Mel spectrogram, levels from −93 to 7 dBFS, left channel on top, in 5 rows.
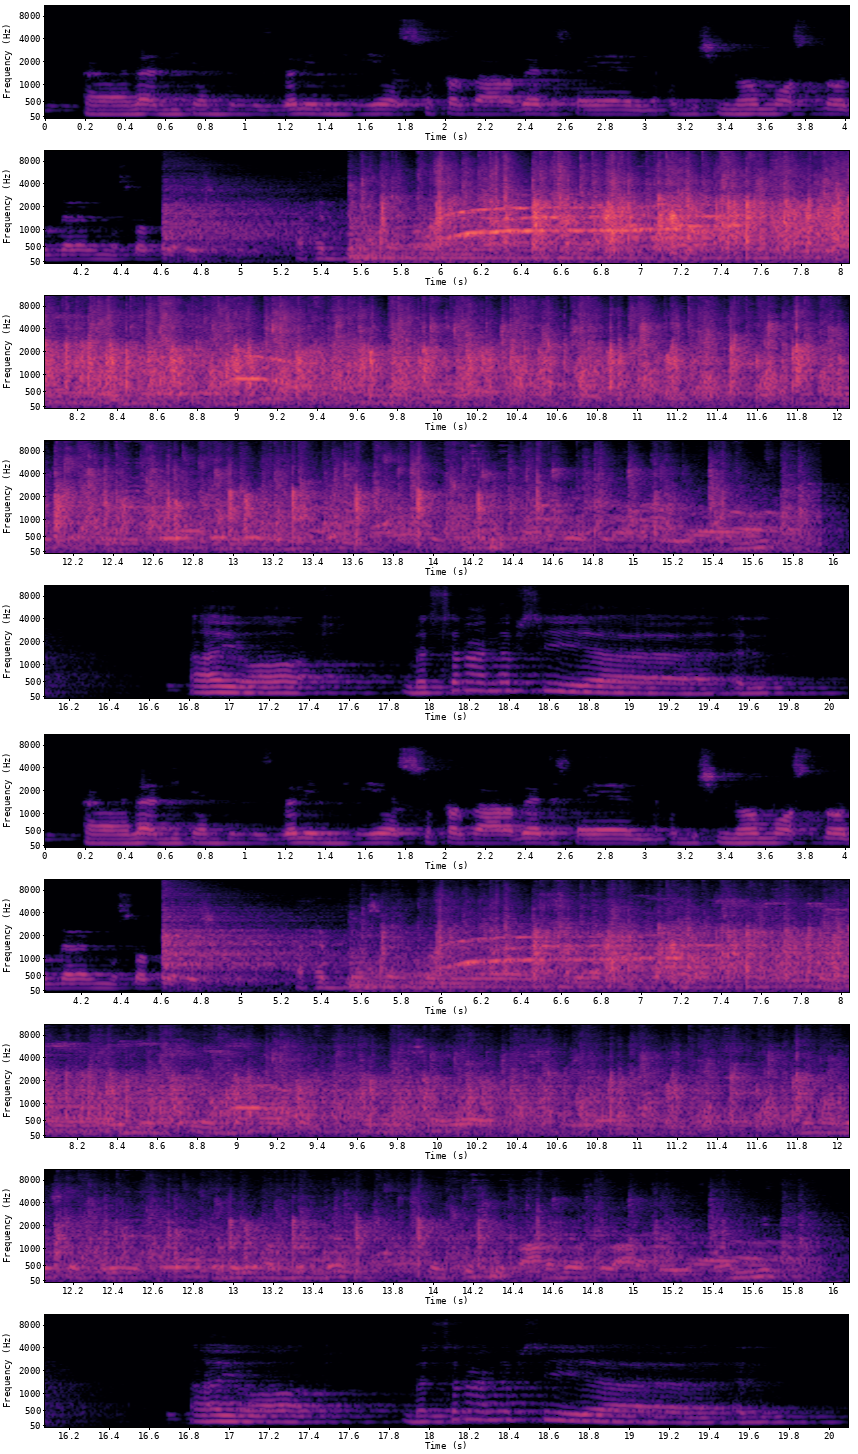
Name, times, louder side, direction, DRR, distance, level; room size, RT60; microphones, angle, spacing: voice 1, 0.2-4.9 5.3-7.4 7.9-12.6 12.9-13.6 14.0-15.7, right 3 dB, 30° right, 13 dB, 0.4 m, -49 dB
Clapping, 4.6-6.3, right 5 dB, 55° right, 1.0 m, -49 dB
Applause, 5.5-15.9, left 8 dB, 45° left, 0.4 m, -35 dB
sound 1, 5.7-12.4 12.7-12.9 13.2-13.5, right 1 dB, 10° right, 0.9 m, -56 dB
voice 2, 16.8-17.4 17.9-19.7, left 3 dB, 75° left, 7 dB, 1.1 m, -49 dB
15.5 x 6.1 x 5.4 m, 1.2 s
head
